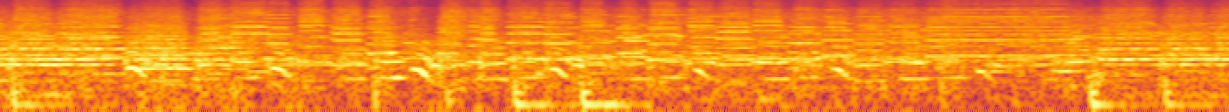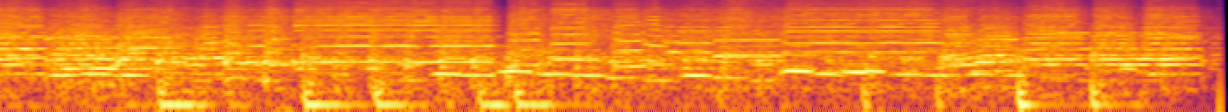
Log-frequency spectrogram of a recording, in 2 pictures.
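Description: A Colombian porro played by a banda pelayera, a wind band of trumpets, trombones and clarinets with bass drum. It plays at full volume, with sliding low-brass notes early on over a steady low bass beat.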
